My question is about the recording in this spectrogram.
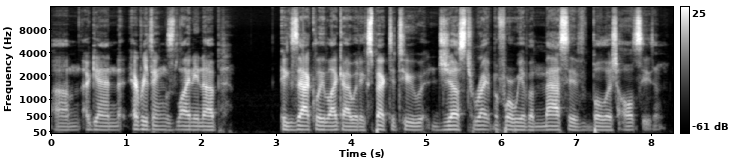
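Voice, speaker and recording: Male channel host, lower register, casual explanatory market commentary straight to the audience, dry sound. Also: level tone, moderate pace, a bit bright, no room sound. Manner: explanatory, addressing viewers directly. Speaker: crypto trading channel host. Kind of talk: casual market commentary over price charts.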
